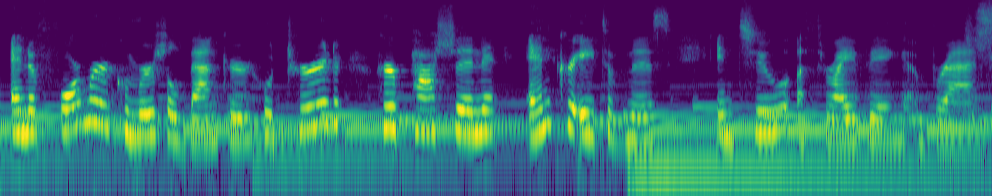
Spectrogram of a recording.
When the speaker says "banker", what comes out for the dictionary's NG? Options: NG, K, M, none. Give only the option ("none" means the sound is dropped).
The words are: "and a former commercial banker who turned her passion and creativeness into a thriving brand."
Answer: NG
